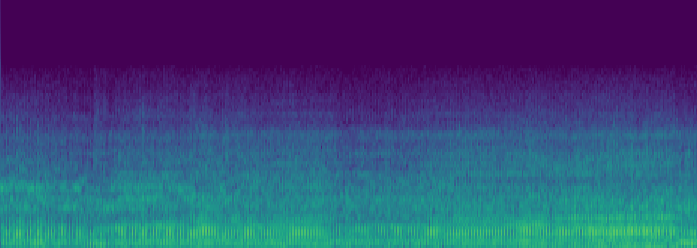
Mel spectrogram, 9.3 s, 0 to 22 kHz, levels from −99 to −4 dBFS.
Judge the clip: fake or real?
real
